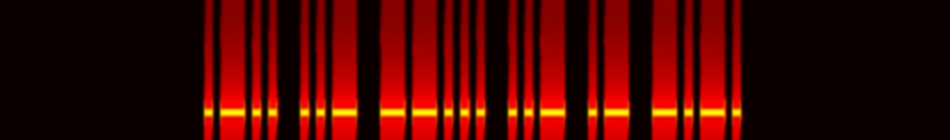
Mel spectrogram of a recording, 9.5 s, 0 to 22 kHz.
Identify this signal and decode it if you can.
Morse code, heard as a keyed tone, about 15 wpm, 700 Hz. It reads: LU7UAC
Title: DXCC-100 Call Signs - 6 Characters - Repeated 3x - 15wpm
